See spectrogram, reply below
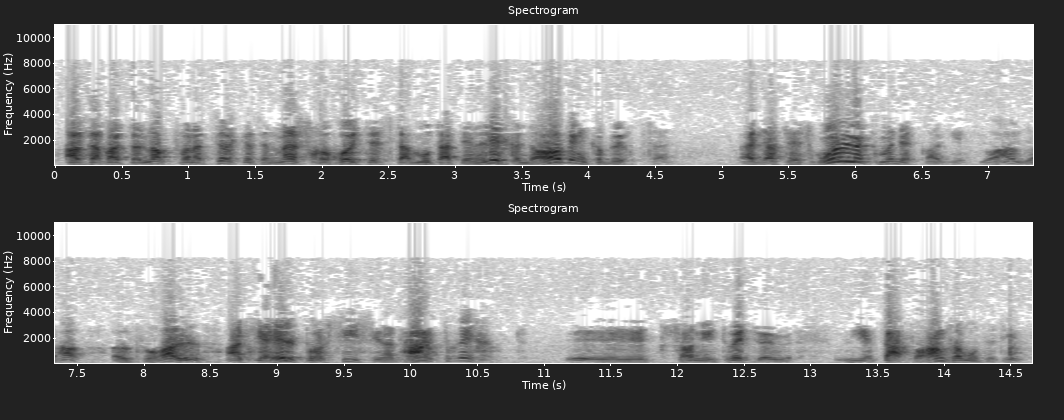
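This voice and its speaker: An actor playing a deferential, excitable circus expert, stammering in a husky, sharp voice, in 1960s radio drama. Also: male voice, medium pitch, normal speed, full character voice, poor audio. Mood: flustered, pondering. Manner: stammering, obsequious. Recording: old radio recording.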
